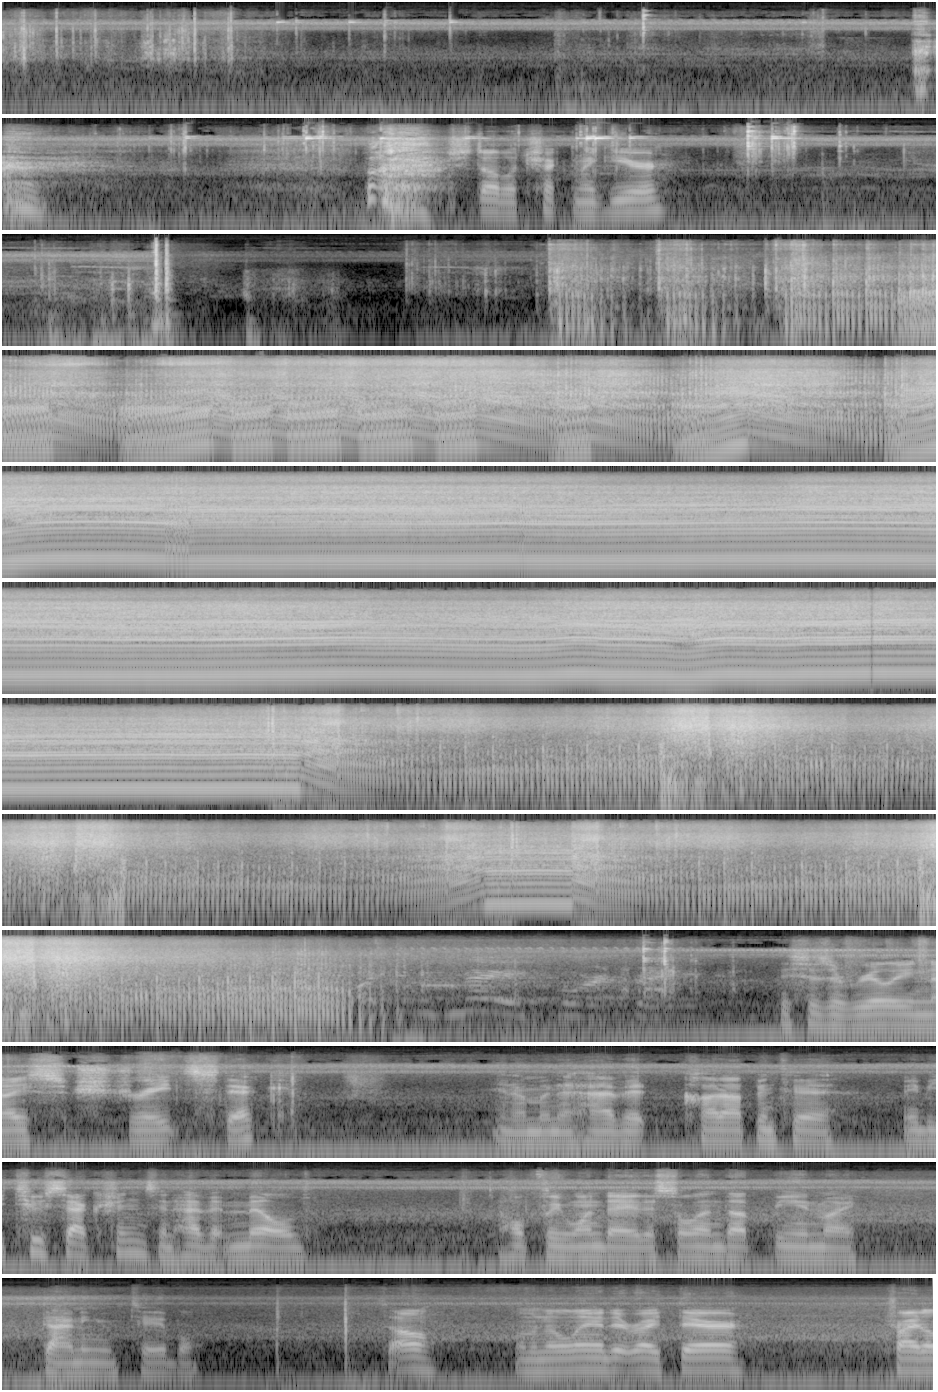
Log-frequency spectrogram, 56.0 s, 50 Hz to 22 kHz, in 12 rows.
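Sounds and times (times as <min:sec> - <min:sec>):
chainsaw revving and cutting wood: 0:12.1 - 0:40.0.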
